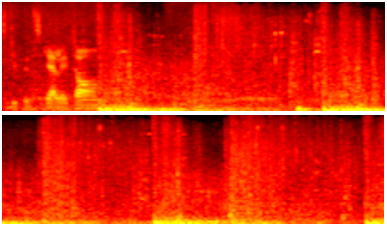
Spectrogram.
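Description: Cannons fire with deep booms.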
